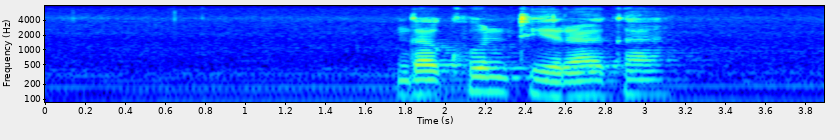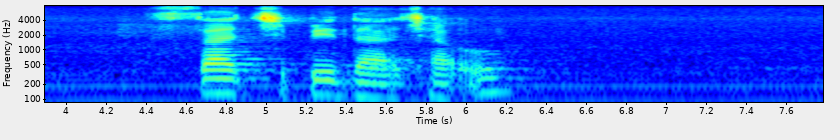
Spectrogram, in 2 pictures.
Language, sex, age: Venda, male, 24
